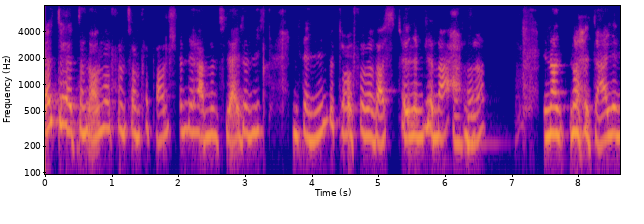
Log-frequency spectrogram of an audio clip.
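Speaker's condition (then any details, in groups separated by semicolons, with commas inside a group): Tongue cancer surgery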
